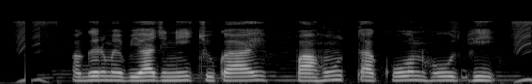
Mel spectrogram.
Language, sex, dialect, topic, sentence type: Chhattisgarhi, male, Northern/Bhandar, banking, question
